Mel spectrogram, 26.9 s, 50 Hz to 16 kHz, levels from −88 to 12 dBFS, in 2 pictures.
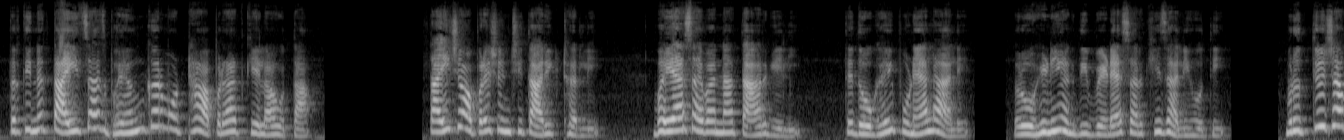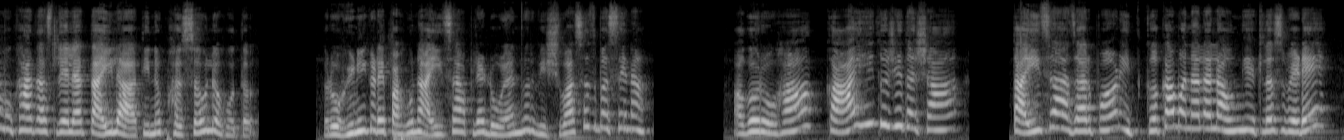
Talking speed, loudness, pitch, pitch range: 120 wpm, -19 LUFS, 280 Hz, 245-320 Hz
